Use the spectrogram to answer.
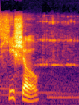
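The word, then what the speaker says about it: Hissho: I was told that it's pronounced He-Show, and so I will try to remember to pronounce it that way from now on.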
